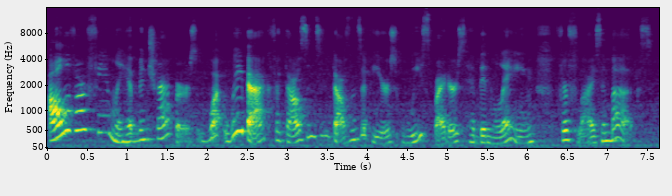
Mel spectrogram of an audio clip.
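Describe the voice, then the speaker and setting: A woman reader plays a bloodthirsty lady spider from a storybook. The voice is thin and pleasant, with lively swoops as she explains herself frankly and breezily. There is clear noise on the recording. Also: mid-range voice, normal speed, hardly any pauses, voice pushed up, rough recording. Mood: frank, breezy. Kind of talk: children's storybook read aloud.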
